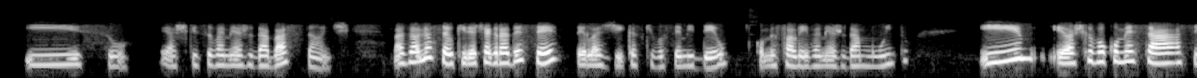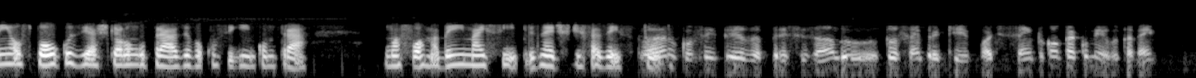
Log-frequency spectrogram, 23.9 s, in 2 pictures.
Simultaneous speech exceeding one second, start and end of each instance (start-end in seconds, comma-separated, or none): none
